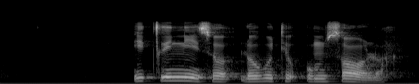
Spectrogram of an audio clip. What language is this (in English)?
South Ndebele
